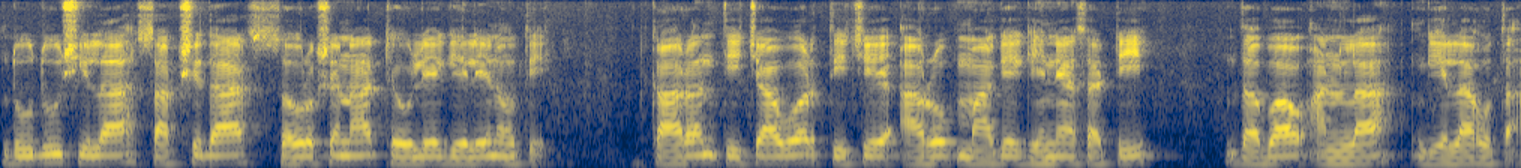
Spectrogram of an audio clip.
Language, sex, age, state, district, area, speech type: Marathi, male, 45-60, Maharashtra, Yavatmal, urban, read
